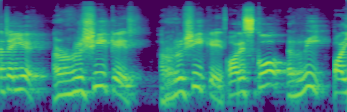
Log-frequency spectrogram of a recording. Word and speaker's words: ऋ: इसका उच्चारण है री, री, इसका है री, री, ये विपरीत है, हाँ, अभ्यंतर प्रयत्न में अंतर है।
